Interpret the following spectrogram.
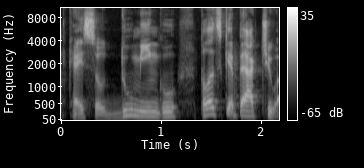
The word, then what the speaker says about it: domingo: It's not domingo, it's domingo. And Portuguese speakers will domingo. So both the O at the first syllable, do, and the U and gu, domingo, is going to have more of a U sound.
